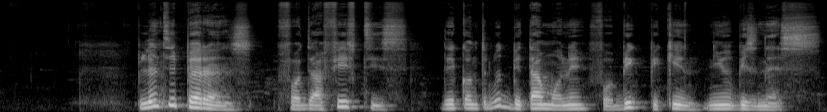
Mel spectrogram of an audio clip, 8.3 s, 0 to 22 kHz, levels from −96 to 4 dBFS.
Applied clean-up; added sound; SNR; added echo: none; none; none; none.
